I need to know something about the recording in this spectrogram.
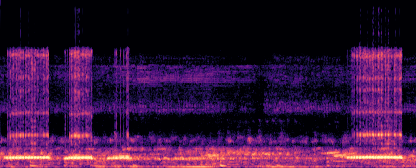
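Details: Bangkong toad calling: short steady tonal notes, three in the first second and a longer one near the end, over a continuous low droning chorus.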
